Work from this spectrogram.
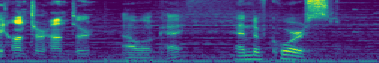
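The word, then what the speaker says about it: Hunter × Hunter: kangan ashura wing from hunter cross hunter i think that's how you say it no you just say hunter hunter oh okay and of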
